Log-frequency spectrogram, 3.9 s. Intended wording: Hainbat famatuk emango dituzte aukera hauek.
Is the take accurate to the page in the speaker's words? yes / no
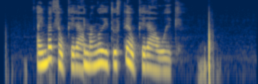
no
